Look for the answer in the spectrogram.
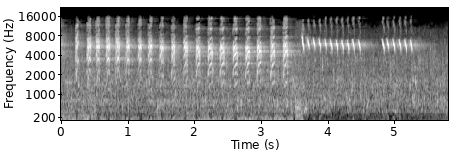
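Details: White-rumped shama contest training song in the long 'tembakan' roll-speed style: fast, even run of high ringing notes, about three per second, then a brief gap and two quicker, sharper high trills.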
